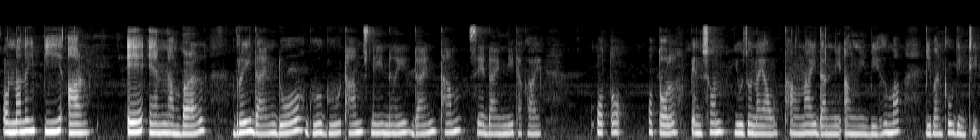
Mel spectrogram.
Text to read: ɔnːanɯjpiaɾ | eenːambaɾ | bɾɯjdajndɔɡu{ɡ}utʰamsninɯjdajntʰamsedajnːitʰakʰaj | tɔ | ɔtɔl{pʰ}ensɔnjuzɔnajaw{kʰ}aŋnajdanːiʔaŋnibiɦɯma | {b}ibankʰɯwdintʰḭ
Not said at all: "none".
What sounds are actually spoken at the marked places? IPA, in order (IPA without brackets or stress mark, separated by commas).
ɡ, p, tʰ, b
